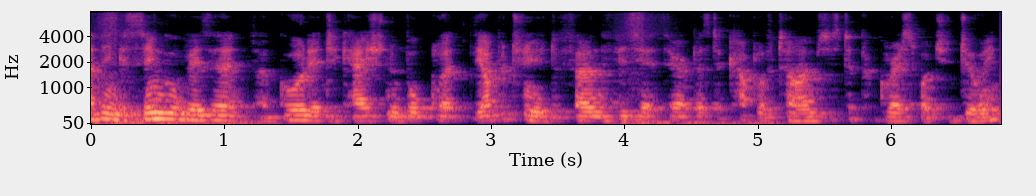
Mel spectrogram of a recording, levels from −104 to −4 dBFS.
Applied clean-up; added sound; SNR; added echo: classical method WPE with log-MMSE.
